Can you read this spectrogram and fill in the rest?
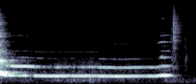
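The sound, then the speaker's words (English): A female husky howls in the morning, on the wolf full moon, in one long, steady, sustained note lasting about three seconds, clear, ending with a brief upward waver before cutting off. “my dog is howling for us this morning.”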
